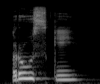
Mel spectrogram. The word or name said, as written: russe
